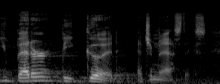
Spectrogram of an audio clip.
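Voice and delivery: better pressed hard, low and falling; stern, better stressed. Shown as a demonstration. Dad repeats warning to son, better stressed. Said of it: "I said it just like that".

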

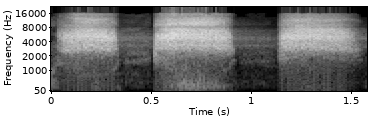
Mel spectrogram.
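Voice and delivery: loud, forceful shushes; intense shushing. Retold or imitated. Dad hushing his yelling son, intense loud shush. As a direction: shush hard, like yelling without voice. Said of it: "It's like this yelling".

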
